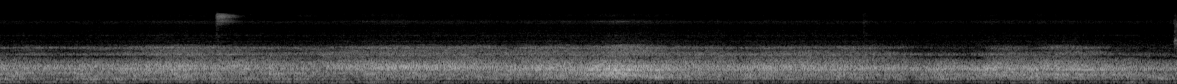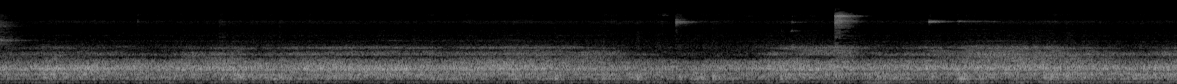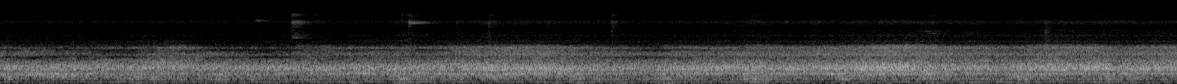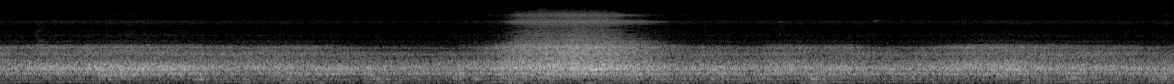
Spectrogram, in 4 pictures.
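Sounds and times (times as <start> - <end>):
train wheels rushing on rail: 0.0 - 47.0.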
